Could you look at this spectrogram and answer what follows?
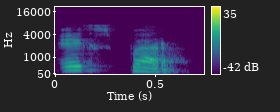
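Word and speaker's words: x̄: Dibacanya X bar. Ya, bacanya X bar itu adalah sampel mean.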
